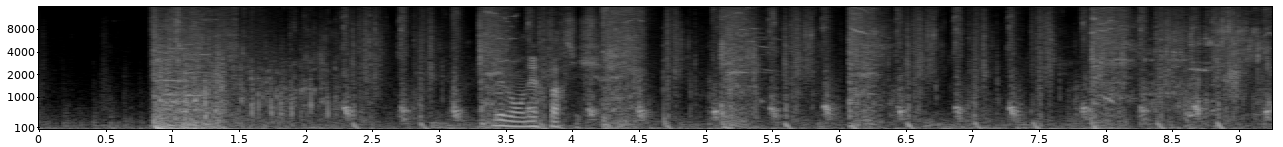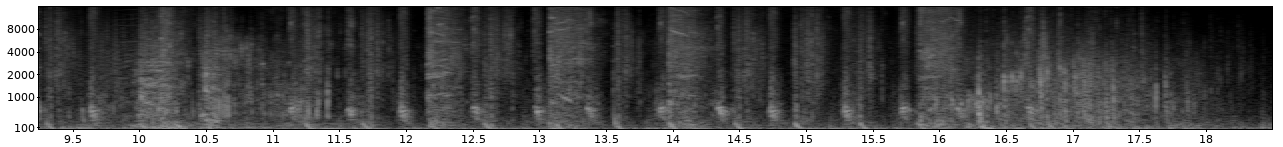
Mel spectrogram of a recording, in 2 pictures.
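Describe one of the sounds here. A weapon strikes a giant insect with quick, hard blows.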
